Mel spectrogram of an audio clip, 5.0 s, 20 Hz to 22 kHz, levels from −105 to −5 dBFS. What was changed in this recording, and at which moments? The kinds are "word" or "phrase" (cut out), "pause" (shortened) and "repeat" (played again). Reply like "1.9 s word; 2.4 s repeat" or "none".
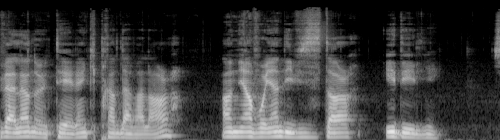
none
